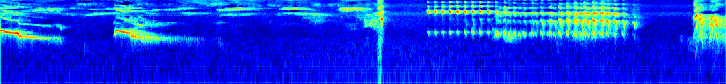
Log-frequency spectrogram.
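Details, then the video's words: Singing Guira cuckoo (anu branco): two slurred whistles falling in pitch, a sharp click, then a long buzzy pulsed rattle lasting about two seconds, followed by a short harsh burst. "Anu branco,Guira guira, cantando -canto do anu branco"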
